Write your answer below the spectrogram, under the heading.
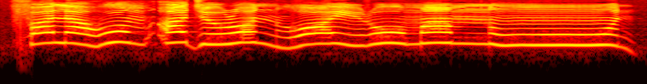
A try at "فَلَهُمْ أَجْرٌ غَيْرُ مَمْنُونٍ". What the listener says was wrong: غیرو کو کھینچنا نہیں ہے، دوبارہ بغیر کھینچے، غیر ممنون۔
